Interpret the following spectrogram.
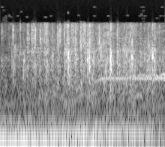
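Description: A pause in a speech, picked up through the open podium microphone: a quiet low hum and faint background noise with scattered small ticks, and a thin, steady held tone coming in about halfway through.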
